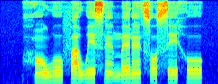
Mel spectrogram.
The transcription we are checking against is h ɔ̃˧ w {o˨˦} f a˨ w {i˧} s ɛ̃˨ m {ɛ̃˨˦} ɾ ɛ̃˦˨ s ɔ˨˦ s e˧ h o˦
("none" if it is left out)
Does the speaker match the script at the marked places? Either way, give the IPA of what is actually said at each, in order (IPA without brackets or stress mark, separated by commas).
o˧, e˧, ɛ˨˦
